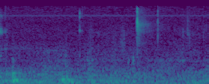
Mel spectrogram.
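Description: Near silence with a few faint, short clicks, a sharp one right at the start and another about one and a half seconds in: darts being pulled out of a bristle dartboard.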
